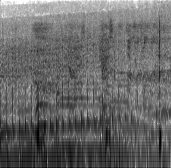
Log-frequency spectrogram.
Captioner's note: gasps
